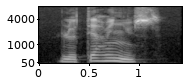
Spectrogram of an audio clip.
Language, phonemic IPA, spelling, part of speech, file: French, /tɛʁ.mi.nys/, terminus, noun, Fr-terminus.ogg
- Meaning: terminus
